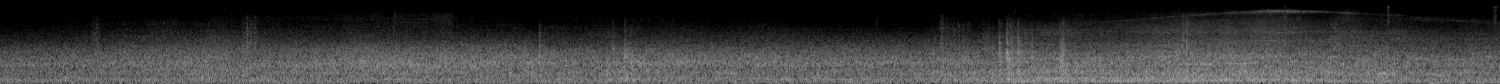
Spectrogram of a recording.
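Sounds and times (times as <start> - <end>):
urban soundscape in Swansea: 0.0 - 15.0.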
